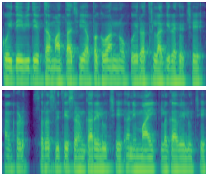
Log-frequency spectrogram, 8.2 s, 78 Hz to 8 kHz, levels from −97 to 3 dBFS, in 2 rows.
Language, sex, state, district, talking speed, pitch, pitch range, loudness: Gujarati, male, Gujarat, Gandhinagar, 145 wpm, 105 Hz, 100-110 Hz, -21 LUFS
